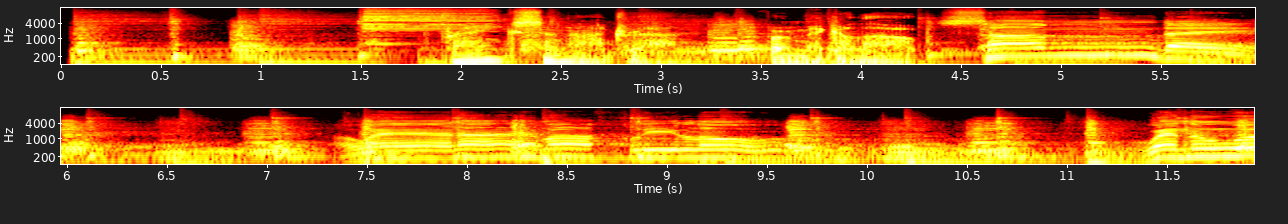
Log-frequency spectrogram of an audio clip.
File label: Radio Commercials - Micholob Beer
